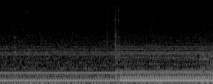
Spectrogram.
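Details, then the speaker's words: PYE 39HC shortwave broadcast receiver under test, with the signal generator grounded to a black chassis wire. A steady low drone has a buzzy edge and one click, then gets slightly louder. The mains hum is assumed to be introduced by the two-prong meters; not confirmed. "okay so it sounds like this black wire is just a chassis connection just as I thought so we'll assume the hum is being introduced by the meters over here"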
